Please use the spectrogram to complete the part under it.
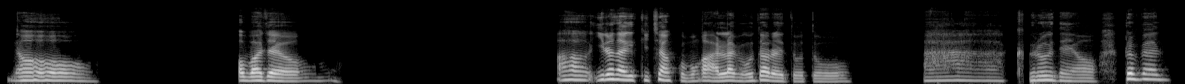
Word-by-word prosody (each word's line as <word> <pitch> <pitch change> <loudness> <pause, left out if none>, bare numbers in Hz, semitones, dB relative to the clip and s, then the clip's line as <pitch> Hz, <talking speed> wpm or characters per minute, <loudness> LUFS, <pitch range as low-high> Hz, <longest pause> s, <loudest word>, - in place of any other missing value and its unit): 어. 180 -5 +1 1.4
어. 180 - +4
맞아요. 165 -3 +1 2.1
아. 205 0 0
일어나기 220 -2 +5
귀찮고 190 -3 -2
뭔가 165 +3 -2
알람이 165 0 +3
오더라도 160 -5 0
또. 135 0 -10 0.7
아. 175 -1 -9
그러네요. 175 -6 -3 0.3
그러면 230 -4 +1
175 Hz, 155 characters per minute, -19 LUFS, 160-190 Hz, 2.1 s, 일어나기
